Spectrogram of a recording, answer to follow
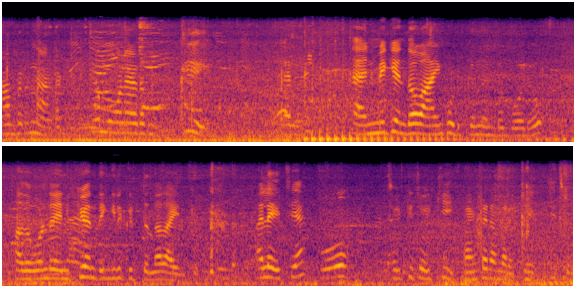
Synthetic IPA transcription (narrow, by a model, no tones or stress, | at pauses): ɐʋiɽenɐɽɐkitːɐmoːɭɐjuɽemukːɨ | ɐlɐnmɐk̬ʲːe̞nd̪o̞ːʋaːjikoɽukːunːuɳɖumbo̞ːluɐðuɣo̞ɳɖɨe̞nikʲːume̞nd̪e̞ŋɡilkiʈːunːɐðaːjiɾikʲːumːɐ | ɐlːeet͡ɕːieo | t͡ɕokʲːit͡ɕoikʲːikɐɳt̪ːɐɾɐmpɐrɐjokʲːit͡ɕo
